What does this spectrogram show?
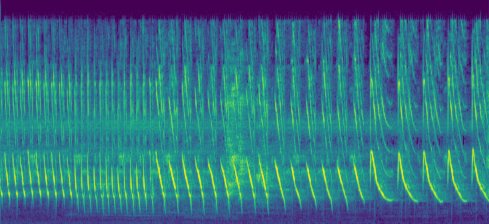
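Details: Canary song played to prompt lazy canaries to sing: a fast buzzy trill of rapid notes that slows into a string of clear, downward-sweeping whistled notes, about four per second.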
